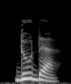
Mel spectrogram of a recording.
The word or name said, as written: duda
